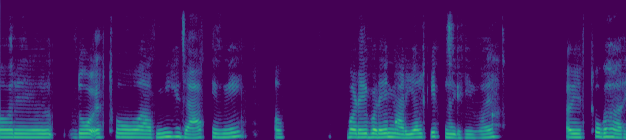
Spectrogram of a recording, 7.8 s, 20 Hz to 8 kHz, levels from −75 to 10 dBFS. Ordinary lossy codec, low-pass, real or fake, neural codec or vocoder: none; 7.2 kHz; fake; autoencoder, 48 kHz, 32 numbers a frame, DAC-VAE, trained on Japanese speech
